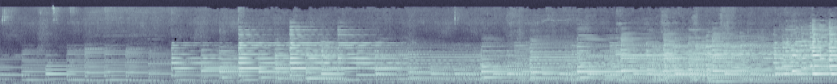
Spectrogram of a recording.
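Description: Grand piano played solo in a classical piece: a continuous flowing run of notes that grows gradually louder.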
